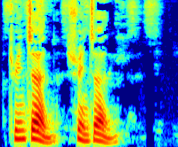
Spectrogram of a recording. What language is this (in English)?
Chinese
